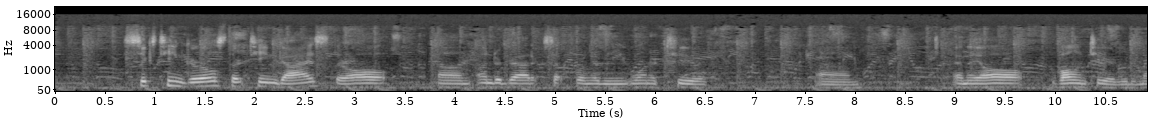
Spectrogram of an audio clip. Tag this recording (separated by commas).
Speech, Music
